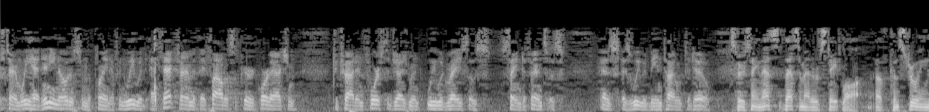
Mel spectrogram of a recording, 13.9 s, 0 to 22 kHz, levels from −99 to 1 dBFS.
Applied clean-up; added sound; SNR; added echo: none; none; none; none.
